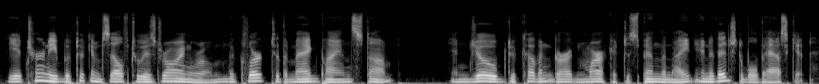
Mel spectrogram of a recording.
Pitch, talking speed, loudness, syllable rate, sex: 125 Hz, 210 wpm, -18 LUFS, 5.6 syllables/s, male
